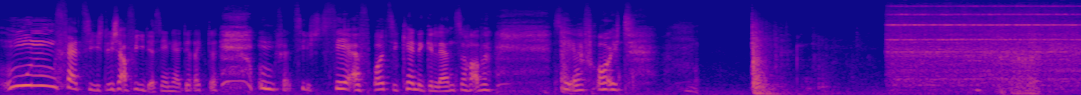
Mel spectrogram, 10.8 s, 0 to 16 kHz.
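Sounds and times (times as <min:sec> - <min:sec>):
speech: 0:00.7 - 0:06.6
old telephone bell ringing: 0:08.8 - 0:10.8.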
